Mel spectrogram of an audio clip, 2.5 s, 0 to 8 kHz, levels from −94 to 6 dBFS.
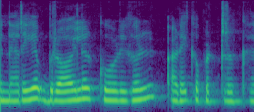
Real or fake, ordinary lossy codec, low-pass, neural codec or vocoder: fake; none; none; codec, 16 kHz, 4 kbps, FunCodec, trained on Chinese and English, 50 frames a second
